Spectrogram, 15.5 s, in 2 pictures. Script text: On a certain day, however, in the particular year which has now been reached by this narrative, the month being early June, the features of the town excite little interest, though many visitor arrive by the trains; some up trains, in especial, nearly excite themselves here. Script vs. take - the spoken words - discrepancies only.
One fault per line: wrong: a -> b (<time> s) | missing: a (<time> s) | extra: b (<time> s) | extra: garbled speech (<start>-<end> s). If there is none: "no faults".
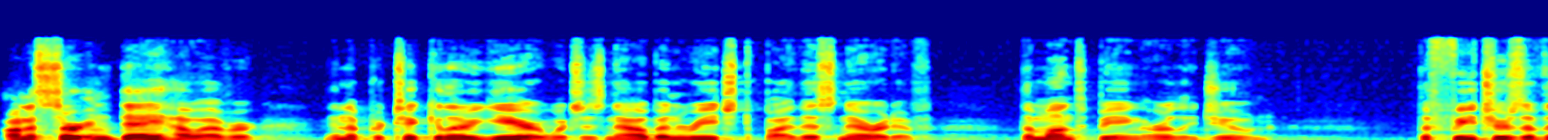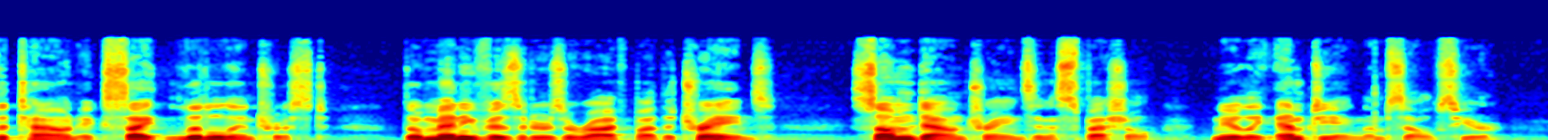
wrong: visitor -> visitors (10.1 s)
wrong: up -> down (12.3 s)
wrong: excite -> emptying (14.1 s)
